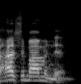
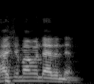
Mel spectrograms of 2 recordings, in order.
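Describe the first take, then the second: First: Cajun "How's your mom and them?", "them" swallowed; Cajun saying. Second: Put-on Cajun accent. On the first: Retold or imitated. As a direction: local Cajun greeting, lightly accented. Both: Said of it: "that's what we say".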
